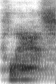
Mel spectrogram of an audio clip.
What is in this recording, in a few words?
"class", robot vox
